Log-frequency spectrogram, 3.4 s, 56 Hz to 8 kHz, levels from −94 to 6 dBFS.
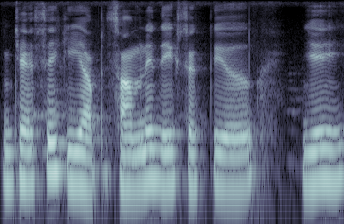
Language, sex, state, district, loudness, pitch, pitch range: Hindi, female, Chandigarh, Chandigarh, -20 LUFS, 140 Hz, 135-150 Hz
